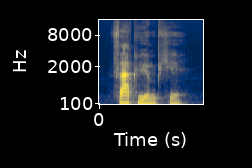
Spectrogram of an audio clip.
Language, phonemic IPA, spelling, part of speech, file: Dutch, /ˈvaː.ky.ʏm.pjə/, vacuümpje, noun, Nl-vacuümpje.ogg
- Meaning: diminutive of vacuüm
